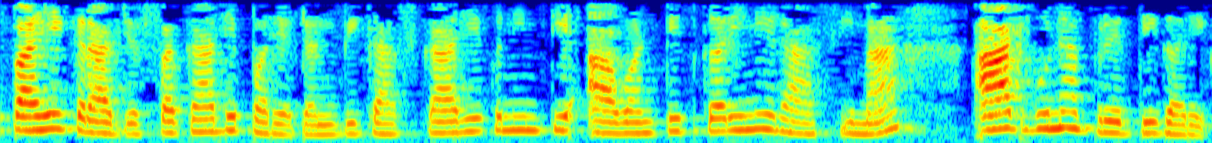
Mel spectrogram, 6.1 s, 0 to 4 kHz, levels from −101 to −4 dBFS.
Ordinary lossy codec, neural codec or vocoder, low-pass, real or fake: Opus, 64 kbps; none; 3.6 kHz; real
